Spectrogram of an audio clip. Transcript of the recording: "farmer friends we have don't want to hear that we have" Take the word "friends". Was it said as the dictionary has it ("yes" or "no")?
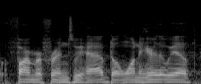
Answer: yes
